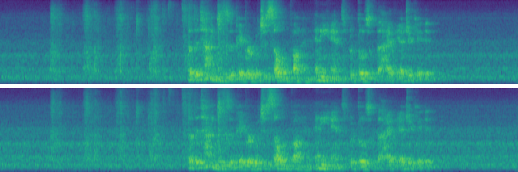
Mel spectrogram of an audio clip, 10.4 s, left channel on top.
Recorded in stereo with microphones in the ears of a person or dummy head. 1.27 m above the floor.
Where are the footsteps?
20° left (ahead or behind), 1.7 m; by 4.6 s 15° left (ahead or behind), 3.5 m.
